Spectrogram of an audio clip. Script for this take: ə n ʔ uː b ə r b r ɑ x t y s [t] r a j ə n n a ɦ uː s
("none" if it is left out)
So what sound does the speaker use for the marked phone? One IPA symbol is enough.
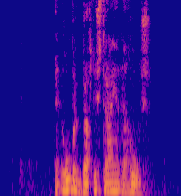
t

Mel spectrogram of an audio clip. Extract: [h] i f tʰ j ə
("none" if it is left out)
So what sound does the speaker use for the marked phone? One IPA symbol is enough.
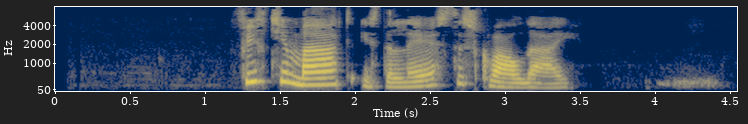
f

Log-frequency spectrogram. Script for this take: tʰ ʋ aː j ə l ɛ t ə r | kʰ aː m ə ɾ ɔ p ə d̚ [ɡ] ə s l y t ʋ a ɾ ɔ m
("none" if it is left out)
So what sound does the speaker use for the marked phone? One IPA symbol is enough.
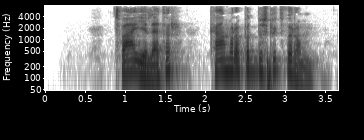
b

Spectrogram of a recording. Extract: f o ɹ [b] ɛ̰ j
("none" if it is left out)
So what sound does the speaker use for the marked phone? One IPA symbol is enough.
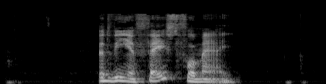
m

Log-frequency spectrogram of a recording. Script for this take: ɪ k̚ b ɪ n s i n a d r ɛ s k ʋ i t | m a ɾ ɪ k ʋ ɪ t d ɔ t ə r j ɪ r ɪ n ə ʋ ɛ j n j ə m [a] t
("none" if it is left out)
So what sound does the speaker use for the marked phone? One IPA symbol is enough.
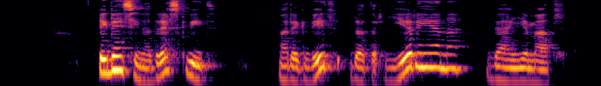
a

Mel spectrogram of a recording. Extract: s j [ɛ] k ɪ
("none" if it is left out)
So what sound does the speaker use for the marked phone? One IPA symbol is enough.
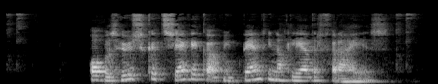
ɛ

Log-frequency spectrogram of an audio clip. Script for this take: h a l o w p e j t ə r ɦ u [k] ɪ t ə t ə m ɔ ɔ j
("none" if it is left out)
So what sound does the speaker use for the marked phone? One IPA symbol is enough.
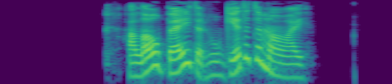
ɡ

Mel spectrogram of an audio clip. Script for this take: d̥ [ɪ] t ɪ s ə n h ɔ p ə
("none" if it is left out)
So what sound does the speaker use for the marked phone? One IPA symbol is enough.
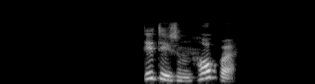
ɪ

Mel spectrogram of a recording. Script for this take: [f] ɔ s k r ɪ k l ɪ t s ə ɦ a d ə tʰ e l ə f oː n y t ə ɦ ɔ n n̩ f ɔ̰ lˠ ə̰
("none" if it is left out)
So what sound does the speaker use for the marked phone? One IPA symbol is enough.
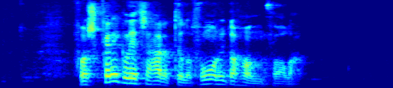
f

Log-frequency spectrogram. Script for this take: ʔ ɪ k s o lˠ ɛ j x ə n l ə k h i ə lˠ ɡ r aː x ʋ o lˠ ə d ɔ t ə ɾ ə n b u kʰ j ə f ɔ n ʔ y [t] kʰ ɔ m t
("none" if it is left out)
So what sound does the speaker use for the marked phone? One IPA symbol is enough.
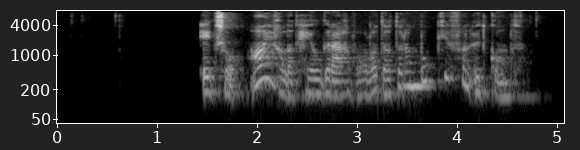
t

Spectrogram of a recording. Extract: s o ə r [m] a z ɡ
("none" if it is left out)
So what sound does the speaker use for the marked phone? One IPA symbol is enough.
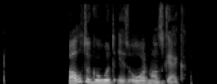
m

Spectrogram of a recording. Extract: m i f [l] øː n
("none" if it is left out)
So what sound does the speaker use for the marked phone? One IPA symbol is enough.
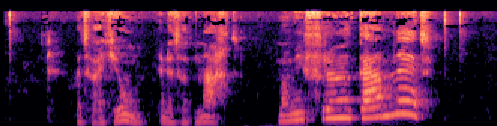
r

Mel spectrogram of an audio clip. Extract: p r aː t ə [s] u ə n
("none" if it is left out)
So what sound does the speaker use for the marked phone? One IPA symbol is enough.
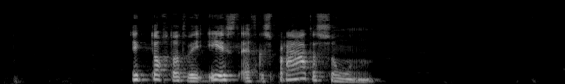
s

